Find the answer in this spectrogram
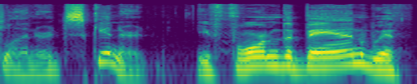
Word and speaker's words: Lynyrd Skynyrd: they released their first album pronounced Leonard Skynyrd he formed the band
